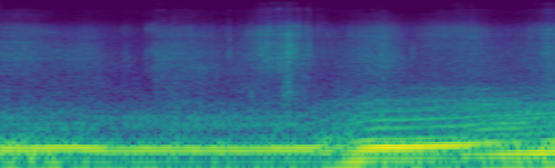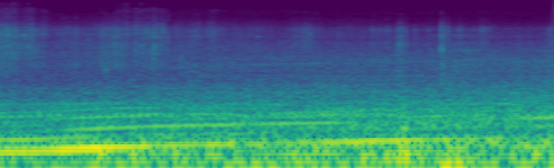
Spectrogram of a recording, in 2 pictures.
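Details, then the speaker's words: Pontiac Grand Prix on test drive after misfire wiring harness repair, engine running well: steady low drone under road rumble with a slight rise and growl, suspected bad wheel bearing. "taking a Pontiac out for a test drive and then it's running nice and really happy with it definitely sounds like a bad wheel bearing"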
